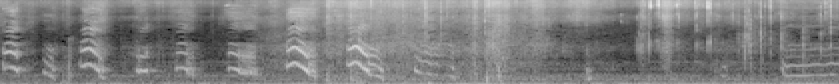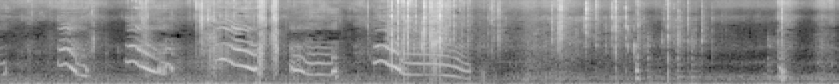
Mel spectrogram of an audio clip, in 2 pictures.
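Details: Puppies react to Haken's music with scattered short squeaky whimpers and yelps, rising and falling quickly, amid clattering and rustling noises and a voice soothing them.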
